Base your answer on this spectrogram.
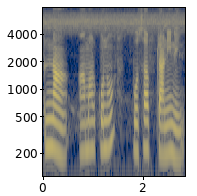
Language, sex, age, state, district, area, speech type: Bengali, female, 18-30, West Bengal, Paschim Medinipur, rural, spontaneous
